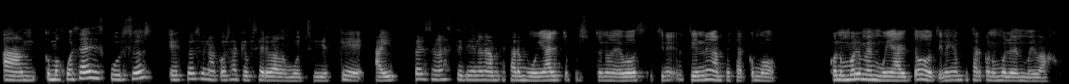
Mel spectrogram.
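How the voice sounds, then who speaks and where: A woman's voice: medium pitch, quick pace, no room sound, lo-fi sound. A woman giving a workshop on public speaking, explaining casually with fillers and rhetorical questions. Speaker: speech workshop instructor and speech judge.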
